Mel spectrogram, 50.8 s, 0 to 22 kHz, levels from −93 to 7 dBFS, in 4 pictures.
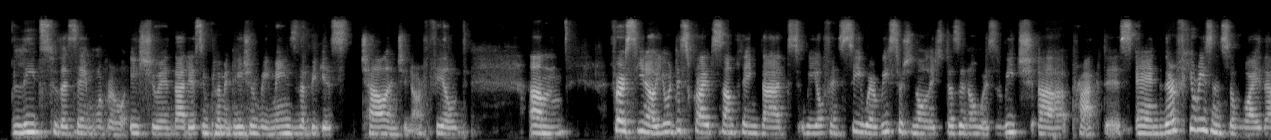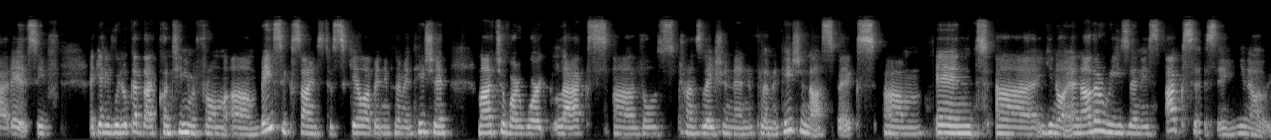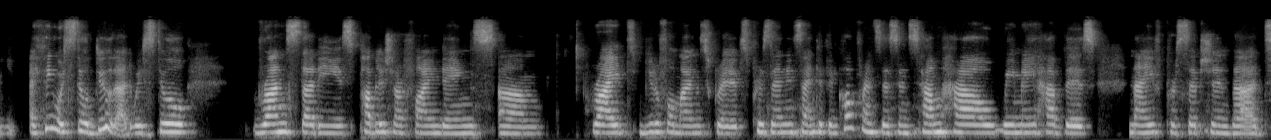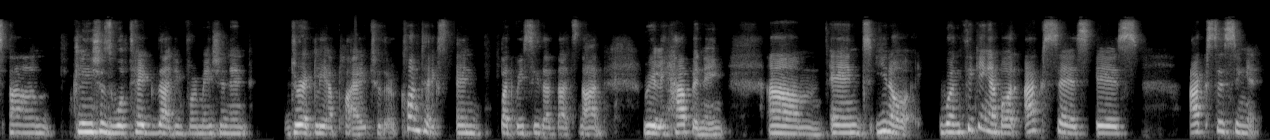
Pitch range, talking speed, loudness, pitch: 195-230 Hz, 175 wpm, -24 LUFS, 210 Hz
